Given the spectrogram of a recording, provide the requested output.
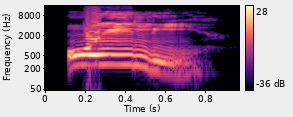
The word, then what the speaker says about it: oily: The next word is oily. Oily. Oily. Okay, notice again, the apostrophe in the phonetic spelling is before the first syllable. So it is oily, oily, oily.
